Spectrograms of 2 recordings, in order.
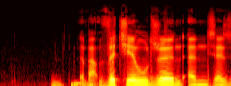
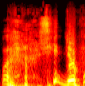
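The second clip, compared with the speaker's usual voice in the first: laughing while speaking; 7 dB louder, slower than usual. Real, not acted. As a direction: laugh through the question. Laughing at the clumsy scene.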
